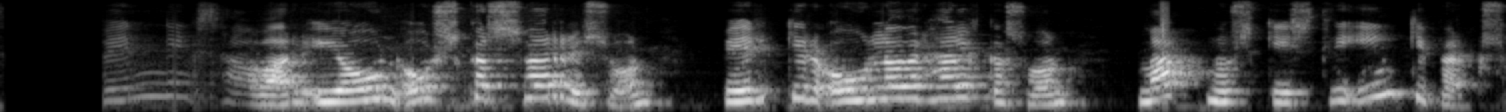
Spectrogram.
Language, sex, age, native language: Icelandic, female, 30-39, Icelandic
